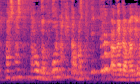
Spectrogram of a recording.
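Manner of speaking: high, eager chatter; chattering wife. Retold or imitated. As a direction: gush to the husband about the kid. (istri bercerita dengan penuh semangat)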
